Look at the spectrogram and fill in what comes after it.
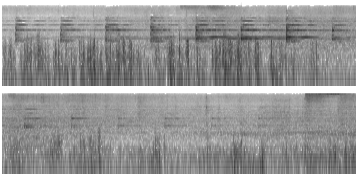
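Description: Diesel-electric freight locomotives passing close at speed: a heavy rumble of engines and wheels on the rail. High ringing tones lie over it for the first few seconds and fade out about five seconds in.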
